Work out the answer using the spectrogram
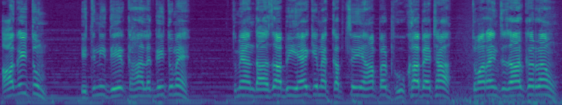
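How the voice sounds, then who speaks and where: A man playing an impatient, irritable husband in an animated family drama. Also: sits high, moderate pace, faint music behind, voice pushed up. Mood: irritated.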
